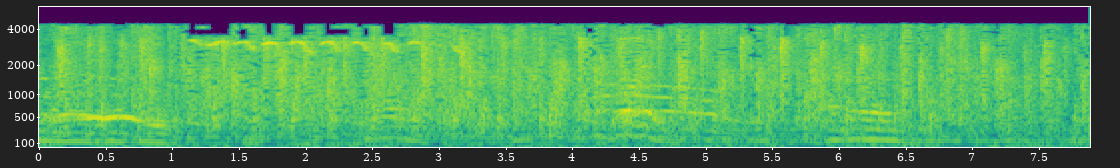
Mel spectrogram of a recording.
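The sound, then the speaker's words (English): An audience at a poetry show gives a final round of applause for the evening's guest. Many hands clap in a dense, continuous patter at an even loudness, with a few voices and whoops rising through the noise. “While she's rummaging through her bag to get her poem, can we get one final round of applause to our guest tonight for coming all this over there?”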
